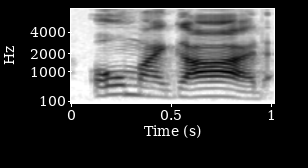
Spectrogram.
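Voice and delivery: loud narrated outcry, a little drawn down; crying out. A narrator's reading. Patient at the nurse's call button, crying out. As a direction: cry it out with a sudden push of volume. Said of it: "I cry".

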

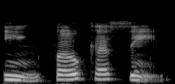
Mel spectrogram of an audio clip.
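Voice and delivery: "Ing" alone, then "focusing" slowly by syllable; sounded out. Shown as a demonstration. Teacher adding a suffix for pupils, sounded out. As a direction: stretch "focusing" into fo, cus, ing. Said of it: "add the I N G".

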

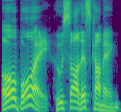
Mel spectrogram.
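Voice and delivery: sarcastic, irritated outburst; most annoyed voice. Acted. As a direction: exclaim it as a thoroughly annoyed crew member. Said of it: "in her most annoyed voice".

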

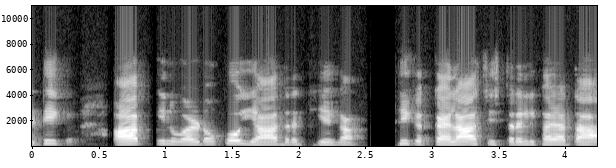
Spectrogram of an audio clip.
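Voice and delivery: ordinary talk, nothing marked

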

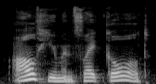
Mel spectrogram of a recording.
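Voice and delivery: ordinary delivery

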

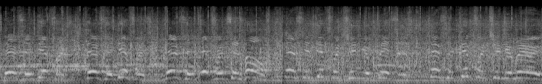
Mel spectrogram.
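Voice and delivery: fast, driving preacher's build; fiery preaching. Acted. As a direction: hammer the refrain home. Preaching at full force.

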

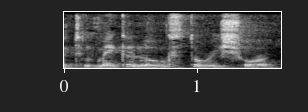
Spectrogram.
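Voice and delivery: normal talking voice

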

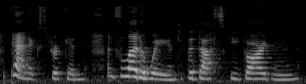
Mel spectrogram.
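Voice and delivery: ordinary delivery

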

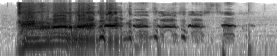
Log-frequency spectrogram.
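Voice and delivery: high, shouted crying laugh; shrieking laugh. Real, not acted. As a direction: burst into a wailing laugh. Laughing after failing boss.

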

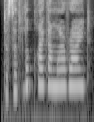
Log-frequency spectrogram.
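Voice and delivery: loud, high furious retort; hissed. Acted. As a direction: throw it back at him in fury. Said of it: "she hissed".

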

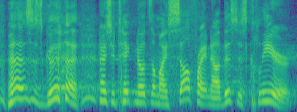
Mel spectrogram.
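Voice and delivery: high, delighted marvelling at your own voice; thrilled as the words pour out; giddy self-amazement. Pretend. Preacher imagines suddenly speaking perfect Spanish, high and delighted. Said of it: "And it just keeps".

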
